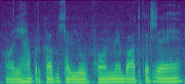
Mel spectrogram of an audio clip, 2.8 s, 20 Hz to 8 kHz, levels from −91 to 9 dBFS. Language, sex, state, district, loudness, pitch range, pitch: Hindi, male, Himachal Pradesh, Shimla, -16 LUFS, 105-115 Hz, 110 Hz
